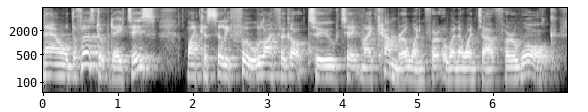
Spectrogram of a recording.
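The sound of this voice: A man is speaking. His pace is slow.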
